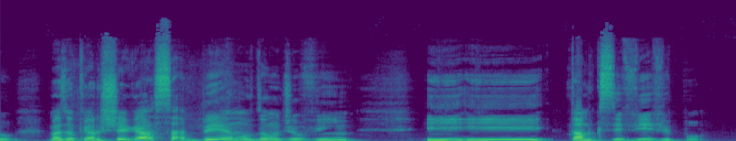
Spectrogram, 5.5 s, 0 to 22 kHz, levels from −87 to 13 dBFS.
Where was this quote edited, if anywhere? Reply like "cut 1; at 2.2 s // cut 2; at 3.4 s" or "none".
cut 1; at 4.1 s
